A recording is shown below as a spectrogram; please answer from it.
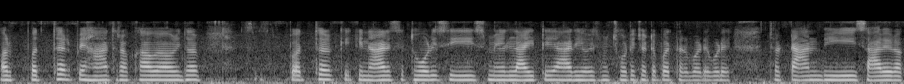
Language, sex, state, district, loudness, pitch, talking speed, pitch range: Hindi, female, Maharashtra, Chandrapur, -18 LUFS, 205 Hz, 205 wpm, 200-210 Hz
